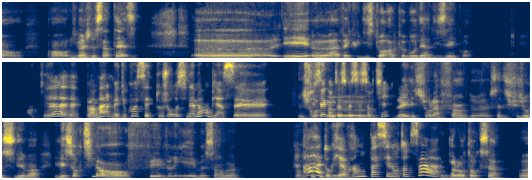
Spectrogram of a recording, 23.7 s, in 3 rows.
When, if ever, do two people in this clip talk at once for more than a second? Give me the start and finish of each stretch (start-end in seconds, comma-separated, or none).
12.5-13.7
